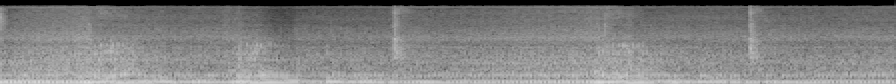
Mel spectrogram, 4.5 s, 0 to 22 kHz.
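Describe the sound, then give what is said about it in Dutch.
A powerful Porsche Panamera plug-in hybrid car, which also has a V6 engine, revs and accelerates, its pitch rising and falling in several surging sweeps, loud and steady with a few sharp clicks, and no voices. “Ja, Porsche heeft de plug-in hybride Panamera nog wat potenter gemaakt.”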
